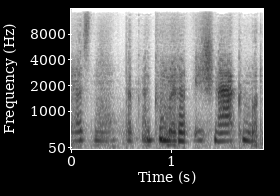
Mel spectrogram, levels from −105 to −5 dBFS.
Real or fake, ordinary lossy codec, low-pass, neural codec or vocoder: fake; AAC, 96 kbps; 14.4 kHz; codec, 44.1 kHz, 0.9 kbps, DAC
